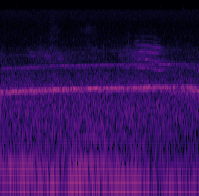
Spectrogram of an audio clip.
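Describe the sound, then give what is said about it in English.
An emergency vehicle siren holds a faint, steady high tone over the low rumble of busy Friday evening traffic in London, Ontario. “traffic going hard, emergency sirens already ringing”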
